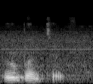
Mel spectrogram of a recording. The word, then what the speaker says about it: Ubuntu: If I'm pronouncing it wrong, let me know. Ubuntu.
